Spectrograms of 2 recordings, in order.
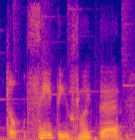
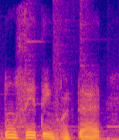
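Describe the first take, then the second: First: It is said without Yuri's character voice. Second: It is said in a put-on Yuri voice.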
